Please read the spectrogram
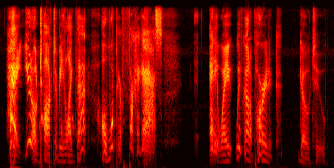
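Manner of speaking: high, loud, swooping cartoon housewife voice. Reading the mother's reply to her son in the story, Marge Simpson voice. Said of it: "Marge Simpson".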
